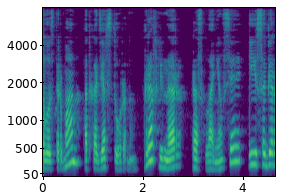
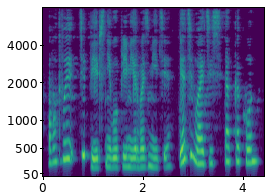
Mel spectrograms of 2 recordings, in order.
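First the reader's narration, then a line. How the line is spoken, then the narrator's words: Cheerful, playful. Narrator (Russian): весело подмигнула цесаревна Остерману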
